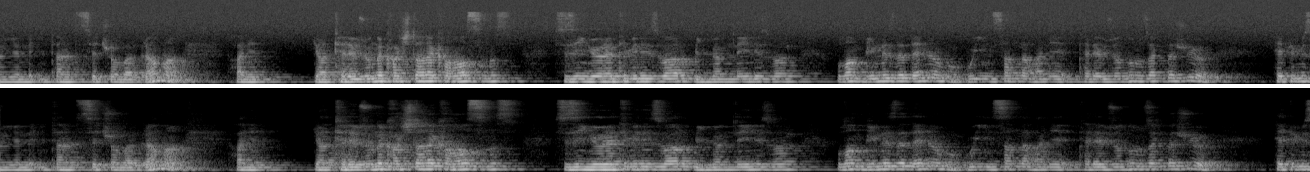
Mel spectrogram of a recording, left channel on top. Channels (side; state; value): left; noise; hiss, 10 dB below the sound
